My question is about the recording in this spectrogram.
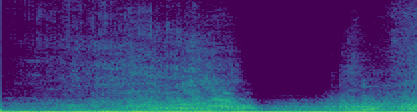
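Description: Deep, sustained sub-bass boom from an electronic logo stinger, with a whoosh sweeping up near the end.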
